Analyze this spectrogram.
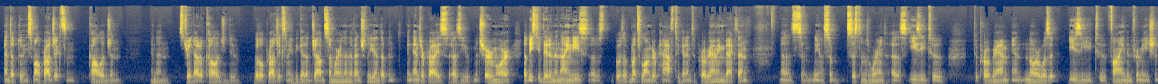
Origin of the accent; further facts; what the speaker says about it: Canada; also born or lived in Poland / Vancouver, Canada; we ended up in Canada trying to escape the regimes behind the Iron Curtain. So I pretty much consider myself Canadian. I've been here since I was a little boy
